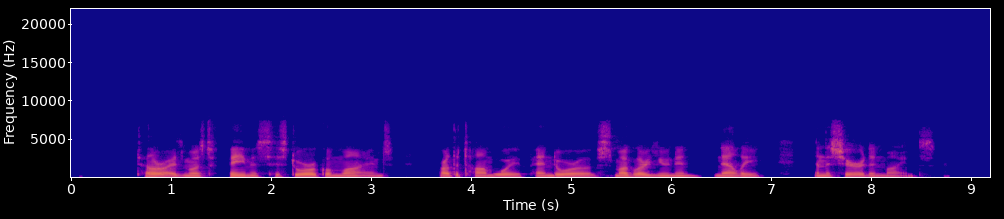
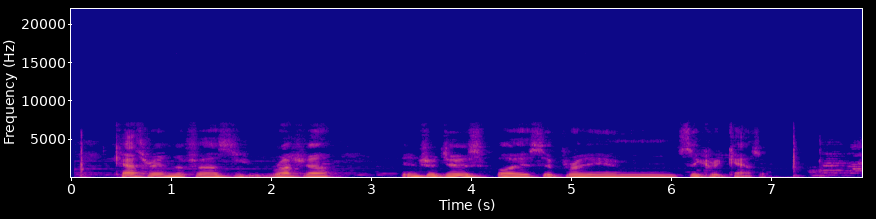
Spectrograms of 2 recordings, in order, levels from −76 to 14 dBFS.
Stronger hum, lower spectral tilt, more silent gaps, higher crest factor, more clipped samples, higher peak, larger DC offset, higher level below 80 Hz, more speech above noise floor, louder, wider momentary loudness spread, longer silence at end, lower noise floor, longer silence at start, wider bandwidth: neither; second, -4.5 dB/octave vs -7.5 dB/octave; first, 1.47-1.57 s, 3.22-3.32 s, 3.45-3.68 s, 6.30-6.42 s, 6.94-7.04 s, 7.25-7.42 s vs none; about the same, 18 dB vs 16 dB; neither; about the same, -8 dBFS vs -10 dBFS; neither; second, -68 dBFS vs -62 dBFS; first, over 64 dB vs 29 dB; about the same, -27 LUFS vs -27 LUFS; second, 13 LU vs 16 LU; first, 0.6 s vs 0 s; first, under -90 dBFS vs -55 dBFS; first, 0.65 s vs 0.05 s; about the same, 7.8 kHz vs 7.2 kHz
